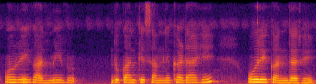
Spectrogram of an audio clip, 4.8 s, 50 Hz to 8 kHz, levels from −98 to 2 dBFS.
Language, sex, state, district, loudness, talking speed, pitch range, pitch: Hindi, female, Bihar, Bhagalpur, -17 LUFS, 150 wpm, 220-245 Hz, 230 Hz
